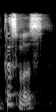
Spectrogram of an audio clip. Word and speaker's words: Christmas: a red color and in Christmas tea is not pronounced it is silent and whenever we are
